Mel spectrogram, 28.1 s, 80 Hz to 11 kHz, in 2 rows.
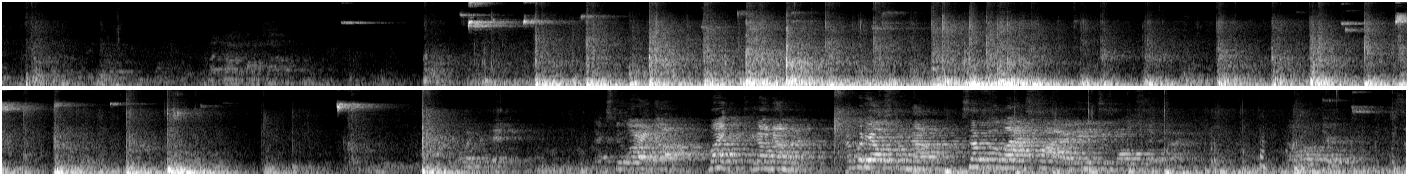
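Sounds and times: sneakers squeaking on floor: 0:03.3 - 0:18.4, 0:24.6 - 0:28.0
basketballs bouncing on hardwood: 0:04.2 - 0:17.4, 0:18.2 - 0:18.6, 0:23.1 - 0:28.0.

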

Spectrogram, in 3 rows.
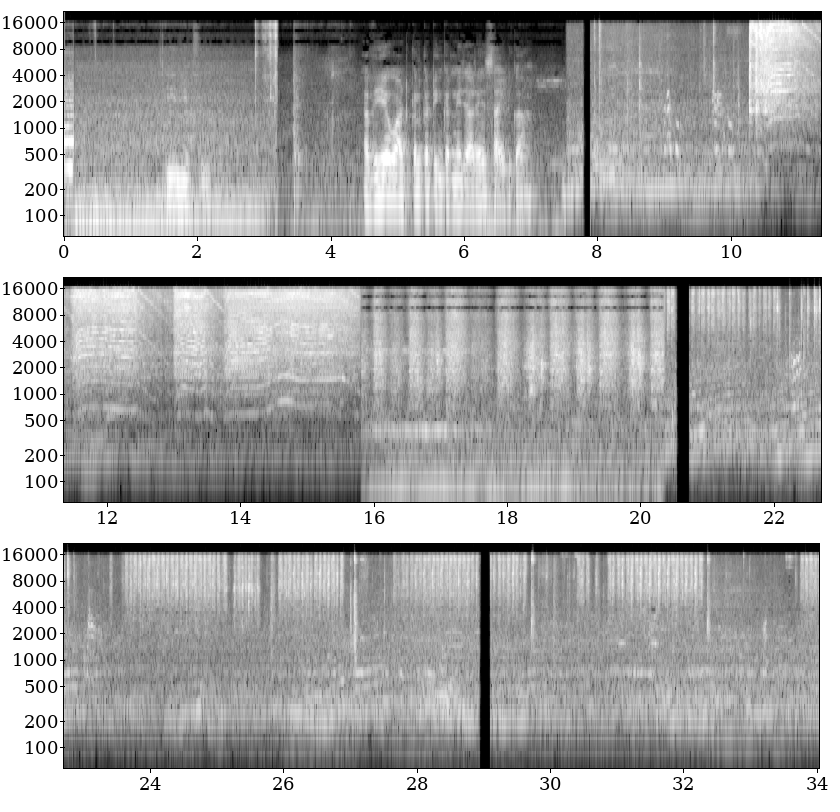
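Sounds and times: cutting and rubbing noise: 0:07.9 - 0:34.0
power saw cutting: 0:10.1 - 0:20.4
repeated sawing strokes: 0:10.2 - 0:34.0.

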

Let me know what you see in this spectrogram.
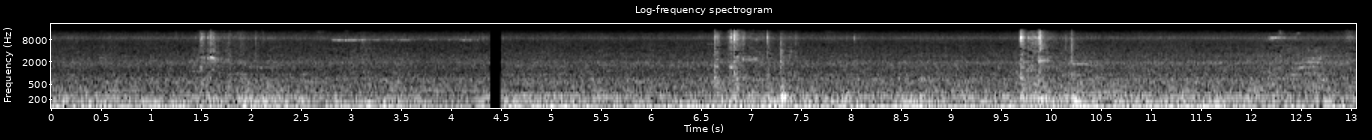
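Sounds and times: low steady hum: 0:00.0 - 0:13.0
metal spatula scraping a pan: 0:01.3 - 0:03.3, 0:06.5 - 0:07.6, 0:09.6 - 0:10.3.

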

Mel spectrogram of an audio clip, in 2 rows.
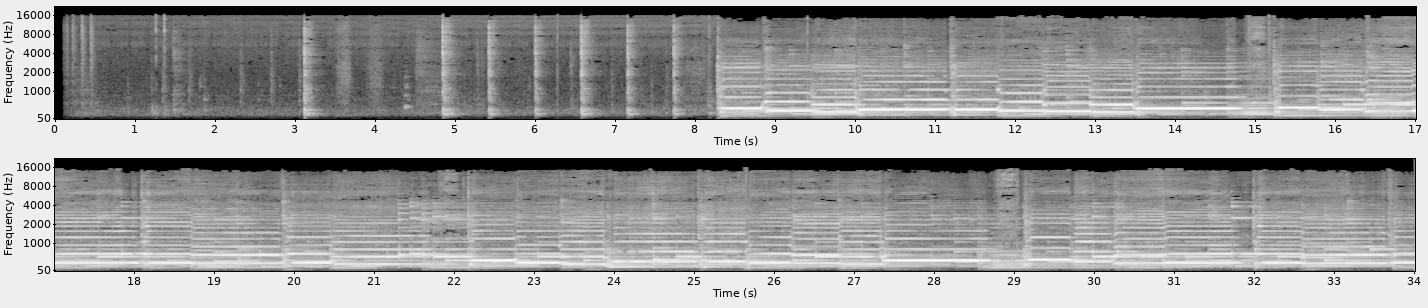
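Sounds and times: evenly spaced taps: 0:04.8 - 0:08.0
alto saxophone slow melody: 0:08.2 - 0:34.0.

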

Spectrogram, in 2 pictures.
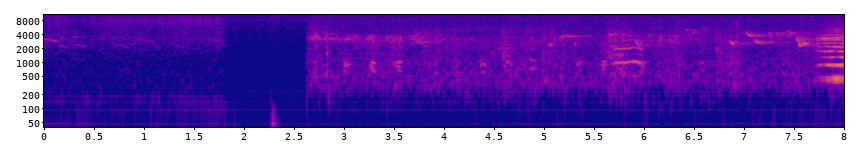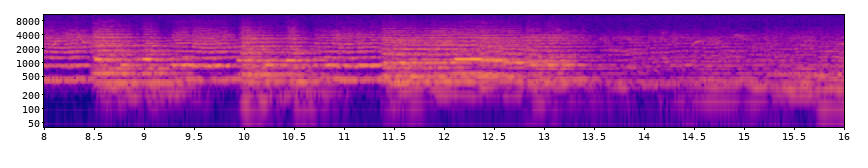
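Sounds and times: faint bird chirps: 0:00.0 - 0:01.9, 0:02.6 - 0:07.7
steady hiss: 0:00.0 - 0:03.0
string orchestra: 0:07.7 - 0:16.0.

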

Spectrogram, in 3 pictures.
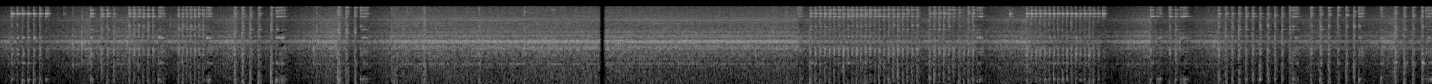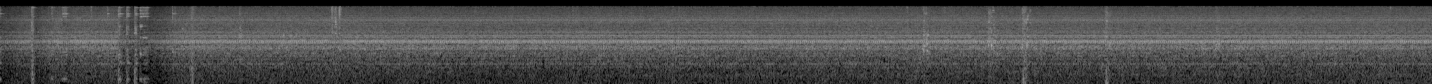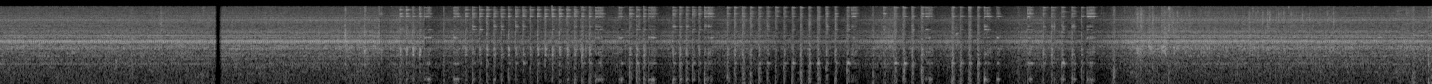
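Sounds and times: electric blower fan hissing: 0:02.2 - 0:08.0, 0:13.7 - 0:33.2, 0:39.6 - 0:42.9.

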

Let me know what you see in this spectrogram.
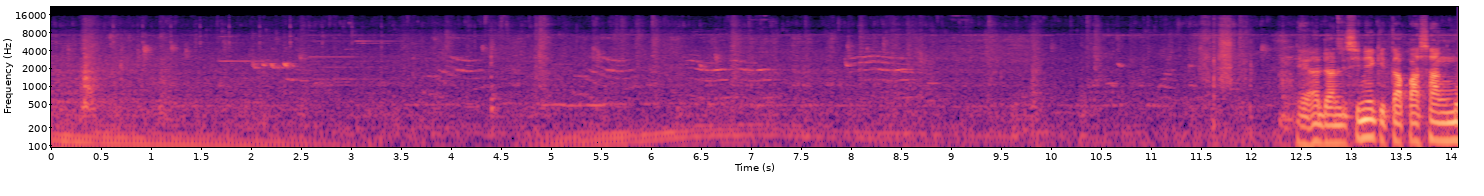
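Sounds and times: cat meowing: 0:03.7 - 0:09.0.

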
